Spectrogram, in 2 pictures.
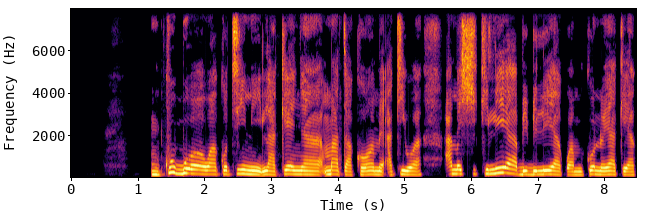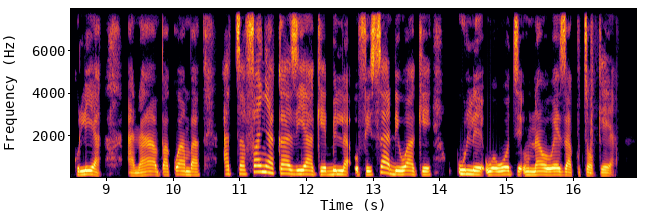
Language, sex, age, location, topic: Swahili, male, 25-35, Nakuru, government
